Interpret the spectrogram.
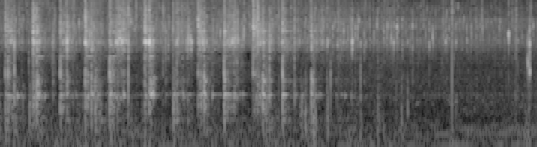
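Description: Chana dal and whole shallots sizzling in hot oil in a kadai, while a perforated metal spoon stirs and scrapes the pan with quick, frequent clinks for the first three seconds or so; after that the sizzle carries on with only an occasional clink.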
